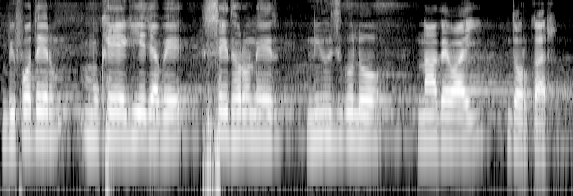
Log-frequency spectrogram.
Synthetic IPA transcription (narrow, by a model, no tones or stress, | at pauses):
bipod̪eɾmukʰeeɡijed͡ʑabeʃejd̪ʱɔɾoneɾ | niud͡ʑɡulo | nad̪eoaj | d̪ɔɾkaɾ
